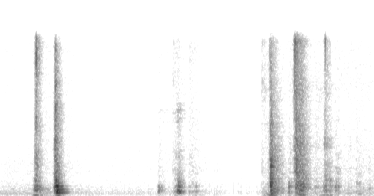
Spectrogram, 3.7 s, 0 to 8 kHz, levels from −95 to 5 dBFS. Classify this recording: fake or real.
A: real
